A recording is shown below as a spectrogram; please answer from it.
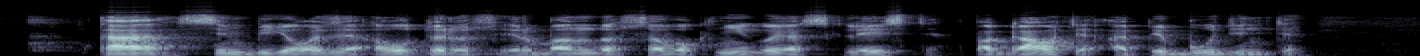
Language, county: Lithuanian, Klaipėda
